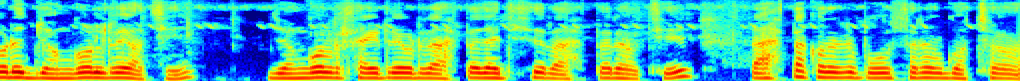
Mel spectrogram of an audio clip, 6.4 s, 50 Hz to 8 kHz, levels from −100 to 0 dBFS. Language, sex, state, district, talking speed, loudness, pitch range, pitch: Odia, male, Odisha, Malkangiri, 190 wpm, -15 LUFS, 170-190 Hz, 180 Hz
